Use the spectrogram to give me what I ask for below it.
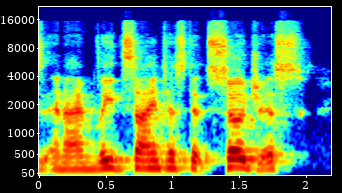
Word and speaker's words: SoGES: i'm lead scientist at sojus which is the two syllable acronym for the very large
